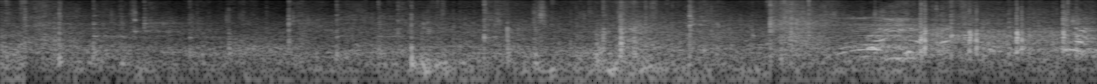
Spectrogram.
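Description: Badminton rally: sharp cracks of rackets striking the shuttlecock, with players' footwork on the court. Voices from the stands grow louder near the end as the rally finishes.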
